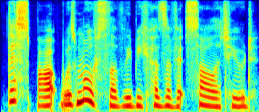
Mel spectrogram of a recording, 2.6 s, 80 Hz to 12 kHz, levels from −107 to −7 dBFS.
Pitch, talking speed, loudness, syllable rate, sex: 230 Hz, 210 wpm, -18 LUFS, 6.8 syllables/s, female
